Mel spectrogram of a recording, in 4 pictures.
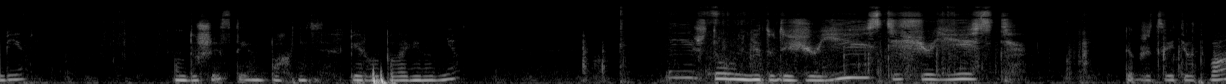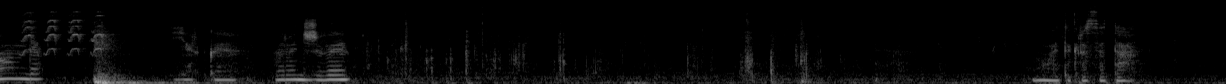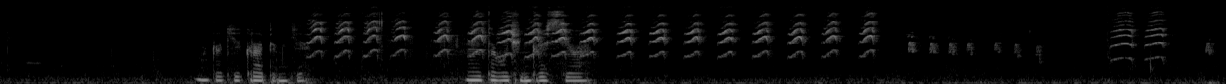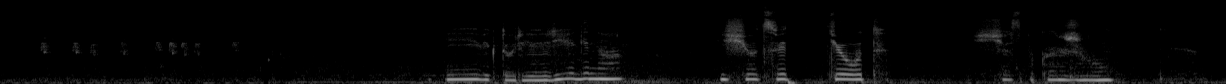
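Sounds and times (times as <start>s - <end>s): leaves rustling: 0.8s - 2.1s
faint footsteps: 15.8s - 22.4s
bird chirping: 35.6s - 39.3s.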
